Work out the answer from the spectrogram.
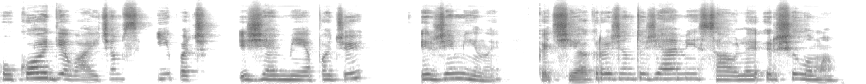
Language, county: Lithuanian, Vilnius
